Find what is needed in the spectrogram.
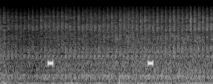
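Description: Film-leader countdown sound effect: two short high beeps, a second apart, one per number, over a steady rattling film-projector noise with crackle.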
